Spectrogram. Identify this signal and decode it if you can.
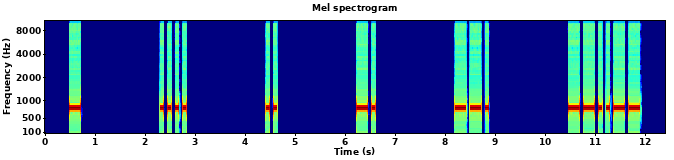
Morse code, heard as a keyed tone, about 16 wpm, spaced as for 5 wpm, 800 Hz. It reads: THING,
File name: Special INGs / Special INGs-mp3s / VerySlowToFaster Ing @5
